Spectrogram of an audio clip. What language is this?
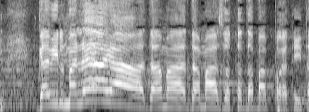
Hebrew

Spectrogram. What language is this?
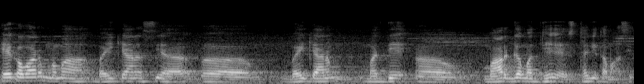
Sanskrit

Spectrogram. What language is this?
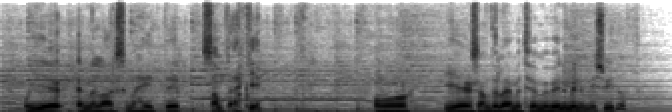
Icelandic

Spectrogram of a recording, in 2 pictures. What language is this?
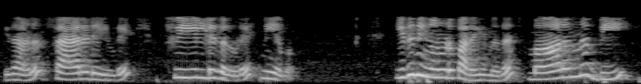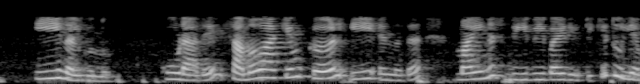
Malayalam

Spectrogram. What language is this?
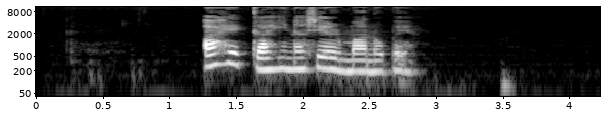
Guarani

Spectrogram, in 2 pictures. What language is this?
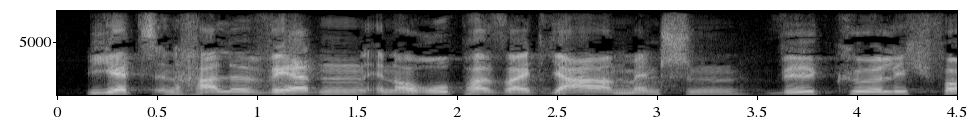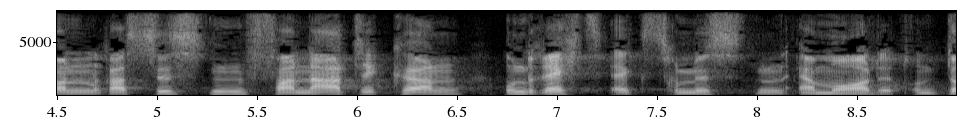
German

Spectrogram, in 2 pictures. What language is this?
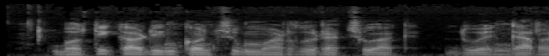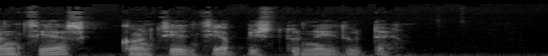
Basque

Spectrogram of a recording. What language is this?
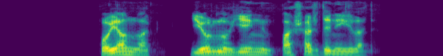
Mari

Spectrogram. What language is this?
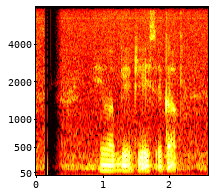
Sinhala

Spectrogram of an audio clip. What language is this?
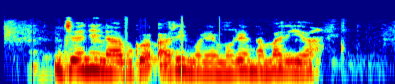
Kinyarwanda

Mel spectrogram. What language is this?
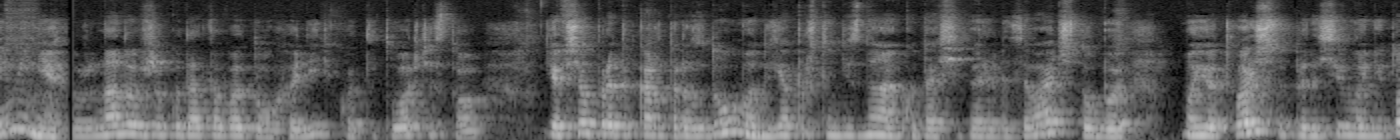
Russian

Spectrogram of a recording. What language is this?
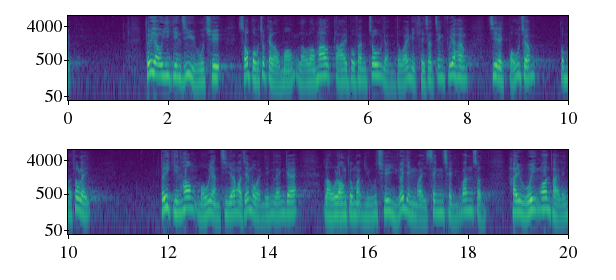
Cantonese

